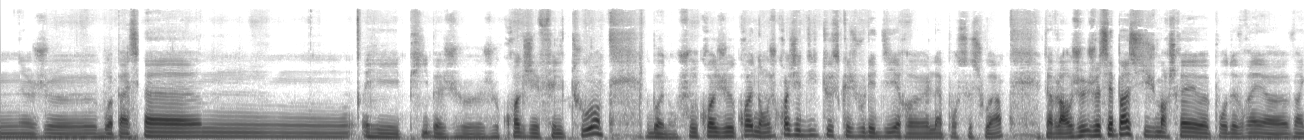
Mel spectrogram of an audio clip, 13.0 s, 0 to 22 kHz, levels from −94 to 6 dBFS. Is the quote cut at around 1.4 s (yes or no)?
yes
